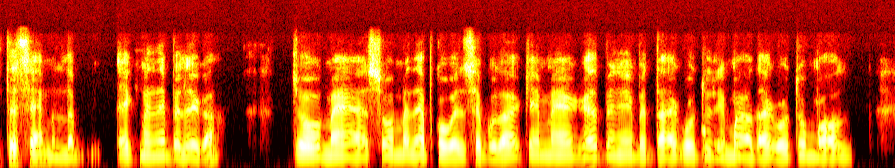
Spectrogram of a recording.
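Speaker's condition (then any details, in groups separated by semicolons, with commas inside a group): ALS; speech improved a little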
